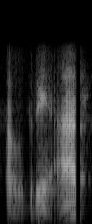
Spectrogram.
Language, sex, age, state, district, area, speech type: Kannada, male, 30-45, Karnataka, Dharwad, rural, conversation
